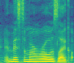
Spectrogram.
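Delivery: ordinary talk, nothing marked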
